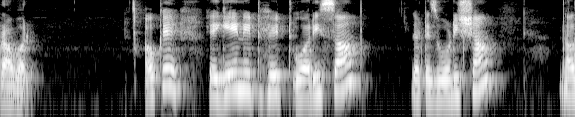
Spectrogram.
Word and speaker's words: Odisha: Okay, again it hit Orissa, that is Odisha. Now the pronunciation is different, so you need to pronounce it as Odisha. Before it was Orissa, now it has to be pronounced as Odisha.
